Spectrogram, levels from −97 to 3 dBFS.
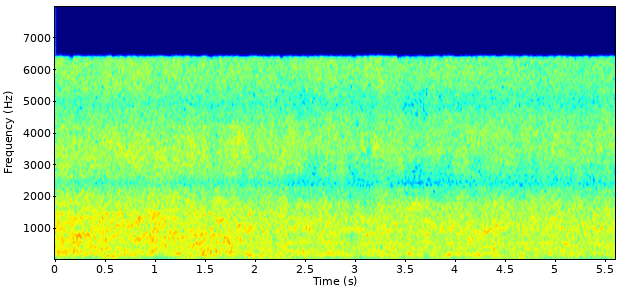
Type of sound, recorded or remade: remade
